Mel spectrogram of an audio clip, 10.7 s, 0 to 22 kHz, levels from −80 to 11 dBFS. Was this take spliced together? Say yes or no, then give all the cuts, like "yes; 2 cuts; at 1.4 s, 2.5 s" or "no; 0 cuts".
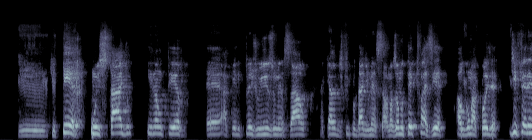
no; 0 cuts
